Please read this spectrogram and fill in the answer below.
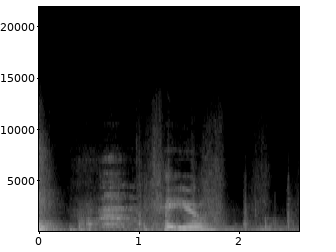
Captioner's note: Ben sighs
